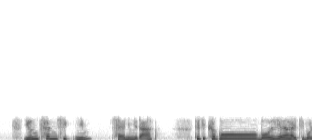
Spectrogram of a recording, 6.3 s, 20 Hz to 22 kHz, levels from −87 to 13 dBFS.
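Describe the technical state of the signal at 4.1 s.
Thin, buzzy and synthetic speech with nothing above about 3.6 kHz, from AMR narrowband mobile codec coding across the whole clip; the heavy damage fits a low 6.7 kbps mode.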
